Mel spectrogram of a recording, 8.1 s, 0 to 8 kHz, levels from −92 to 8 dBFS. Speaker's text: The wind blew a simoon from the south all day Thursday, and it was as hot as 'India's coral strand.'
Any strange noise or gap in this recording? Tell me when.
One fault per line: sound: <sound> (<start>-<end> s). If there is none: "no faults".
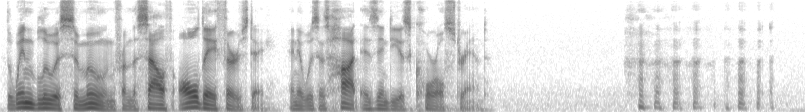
sound: laugh (6.2-7.8 s)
